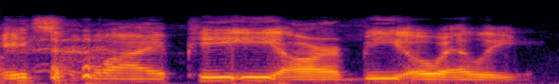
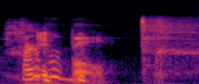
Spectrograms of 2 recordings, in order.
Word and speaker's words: hyperbole: because I was like don't risk it uh h y p e r b o l e hyperbole hyperbole there or hyperbowl it's hyperb yep so this week is going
